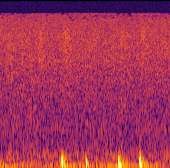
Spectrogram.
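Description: Marker writing on a whiteboard: about four faint, low taps in the second second as the strokes land on the board, over a steady low hum.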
